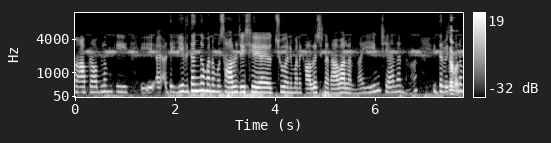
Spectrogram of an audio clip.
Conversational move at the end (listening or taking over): listening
